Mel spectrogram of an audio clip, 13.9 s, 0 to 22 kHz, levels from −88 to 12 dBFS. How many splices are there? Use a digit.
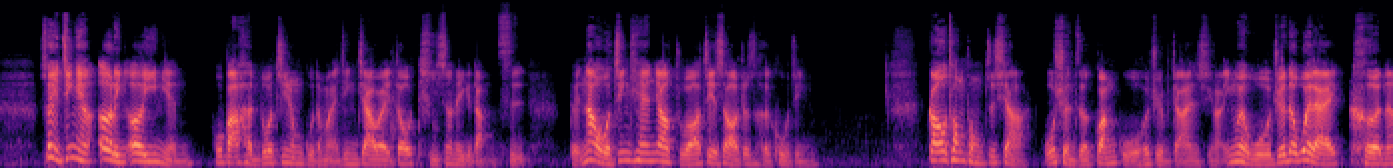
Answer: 1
